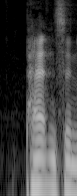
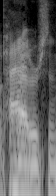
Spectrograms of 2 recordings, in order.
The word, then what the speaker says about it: Pattinson: Yeah, we always say his name wrong. Pattinson, not Patterson.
